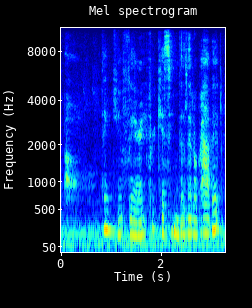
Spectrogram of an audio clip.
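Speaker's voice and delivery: soft quick unvoiced thanks; hushed grateful aside; whispered thanks. Real, not acted.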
